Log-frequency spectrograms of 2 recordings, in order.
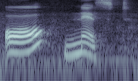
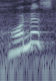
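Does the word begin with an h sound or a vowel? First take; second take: vowel; h sound. First: The word begins with a vowel, no h. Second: The word begins with an h sound. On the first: The speaker calls it right. "हम बोल रहे हैं ऑनेस्ट" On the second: The speaker calls it wrong. "यहाँ पे हम हॉनेस्ट नहीं बोल रहे हैं"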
